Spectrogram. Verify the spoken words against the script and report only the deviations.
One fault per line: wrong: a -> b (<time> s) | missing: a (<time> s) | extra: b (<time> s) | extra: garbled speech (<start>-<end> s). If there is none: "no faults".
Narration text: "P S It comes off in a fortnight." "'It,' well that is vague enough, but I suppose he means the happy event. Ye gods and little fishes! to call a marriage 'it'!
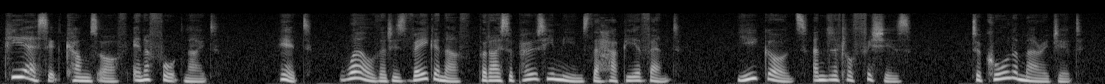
wrong: It -> Hit (2.8 s)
